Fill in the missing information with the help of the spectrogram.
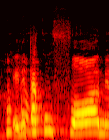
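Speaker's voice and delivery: high, loud nagging; imitated insistent mother. Grandmother tells showering mother baby is hungry, loud and high. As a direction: insist loudly like a fretting grandmother.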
